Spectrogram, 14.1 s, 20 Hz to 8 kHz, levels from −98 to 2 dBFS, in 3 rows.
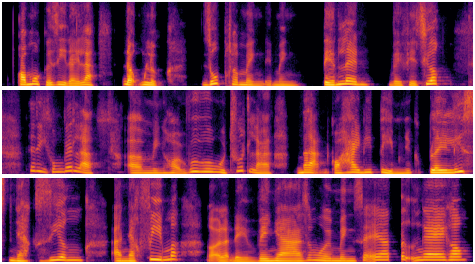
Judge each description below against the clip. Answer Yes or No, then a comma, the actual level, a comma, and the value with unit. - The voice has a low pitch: No, high, 205 Hz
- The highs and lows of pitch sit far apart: Yes, wide, 6.2 semitones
